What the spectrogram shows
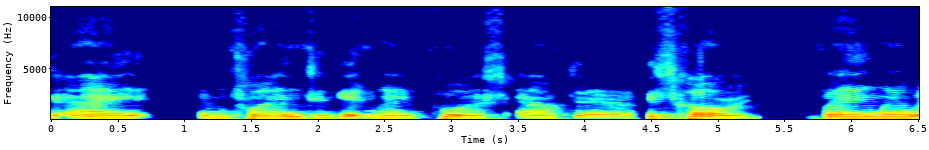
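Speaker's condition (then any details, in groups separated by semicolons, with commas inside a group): Traumatic brain injury; left arm spastic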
